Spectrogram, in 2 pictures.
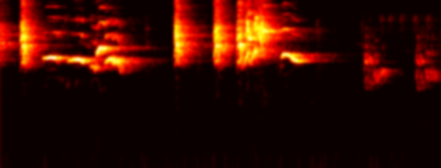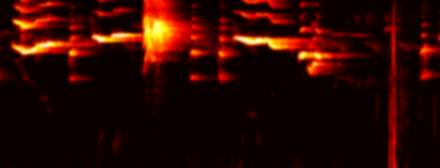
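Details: Oriental magpie-robin (kacer) in varied song, mixing rich whistled phrases, rising and falling slurs and rough chattering notes, with short pauses between bursts.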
